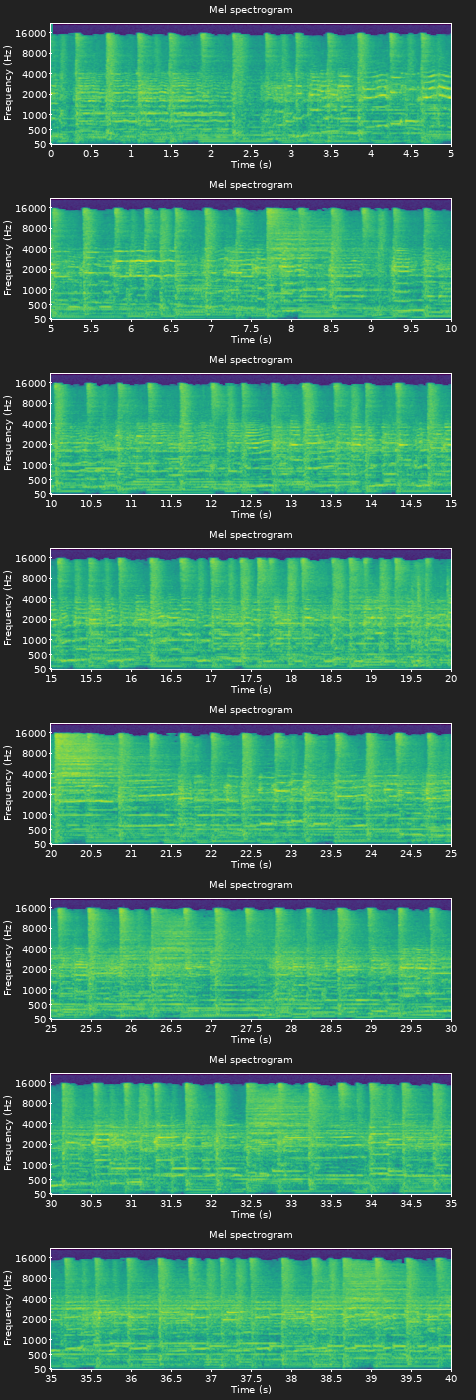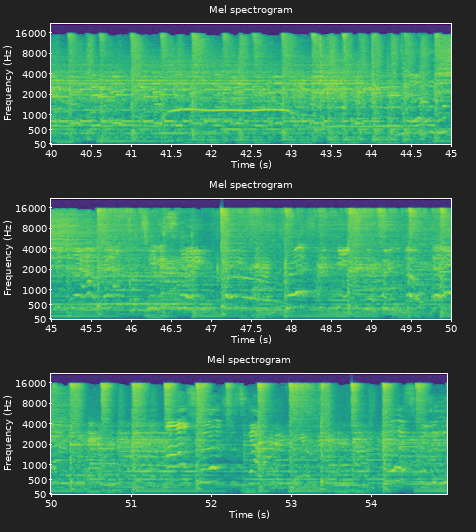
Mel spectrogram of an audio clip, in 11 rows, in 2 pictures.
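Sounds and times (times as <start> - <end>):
drums: 0.0 - 54.9
electric bass: 0.0 - 54.9
guitar: 0.0 - 54.9
woman singing: 44.4 - 50.3, 51.4 - 52.8, 54.2 - 54.9.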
